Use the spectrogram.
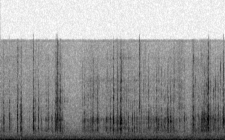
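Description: Gloved fingertips rub a wet wipe over the top rows of keys on a black plastic computer keyboard. The hollow plastic keys give a rapid run of short, bright clicks and rattles over a steady low hum.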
